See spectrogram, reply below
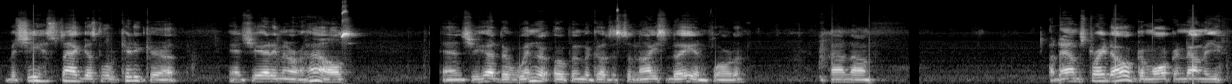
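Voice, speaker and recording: A man hosting his own show, telling a rambling story in a folksy, rough-spoken, joking way. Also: mid-range voice, poor audio. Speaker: host. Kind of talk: casual rambling monologue.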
